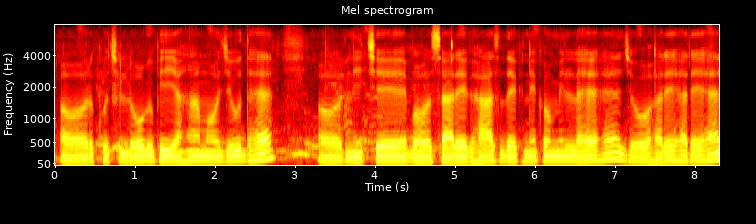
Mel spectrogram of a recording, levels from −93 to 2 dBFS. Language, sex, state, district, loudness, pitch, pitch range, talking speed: Hindi, male, Punjab, Pathankot, -17 LUFS, 105 Hz, 100-110 Hz, 145 wpm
